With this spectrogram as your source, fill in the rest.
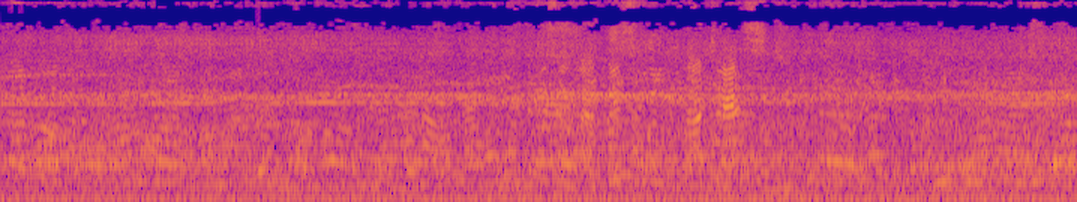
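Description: A crowd of people talk and shout in a noisy babble outdoors.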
